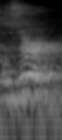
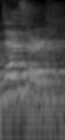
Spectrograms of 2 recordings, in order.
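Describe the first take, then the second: First: The stress is on the second syllable. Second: The stress is on the first syllable. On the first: It is a verb meaning to leave. "means to leave" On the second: It is a noun meaning a dry region. "is a dry region"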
